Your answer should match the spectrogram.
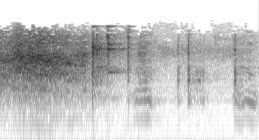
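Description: A large wooden spoon scrapes steadily around a bowl of Christmas pudding mixture with fruit and nuts, with a loud, rough swish, then gives way to a handful of light, uneven knocks and clinks against the bowl's side.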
